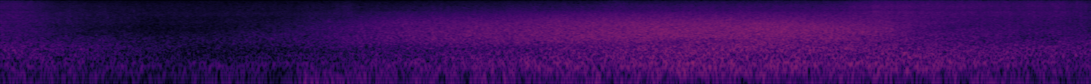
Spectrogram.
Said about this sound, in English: Little breakers crackled in the distance, but each one reached high up the beach.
